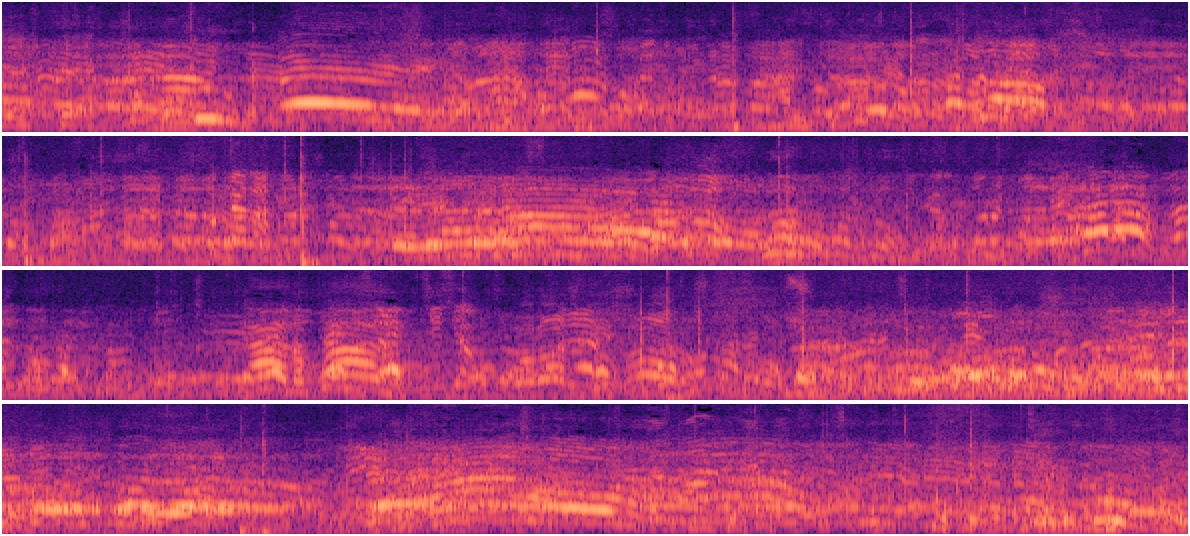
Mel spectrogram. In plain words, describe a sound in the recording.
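Spectators, mostly men, talk and shout loudly close by, outdoors.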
